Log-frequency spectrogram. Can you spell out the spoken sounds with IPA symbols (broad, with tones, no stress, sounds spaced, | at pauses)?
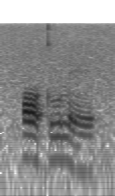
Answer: ɔ˦˨ t u˦ l e˨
